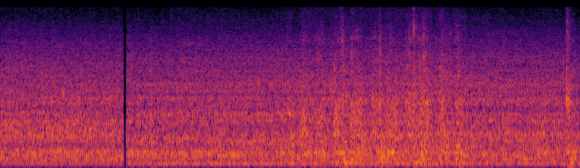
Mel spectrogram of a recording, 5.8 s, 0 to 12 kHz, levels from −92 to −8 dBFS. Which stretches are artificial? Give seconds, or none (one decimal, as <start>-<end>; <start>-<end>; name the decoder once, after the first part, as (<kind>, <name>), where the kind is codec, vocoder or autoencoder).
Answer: none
